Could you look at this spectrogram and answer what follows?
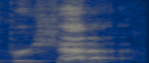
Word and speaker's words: bruschetta: Bruseta. You might hear it pronounced in the US as bruschetta.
